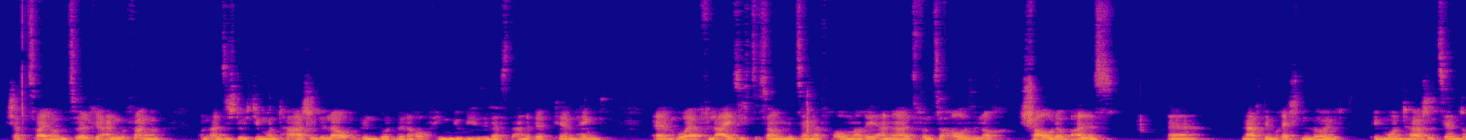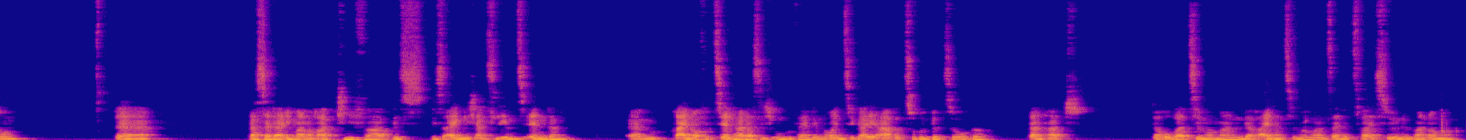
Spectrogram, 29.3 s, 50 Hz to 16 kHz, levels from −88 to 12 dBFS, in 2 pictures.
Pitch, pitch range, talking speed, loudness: 120 Hz, 115-135 Hz, 170 wpm, -17 LUFS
